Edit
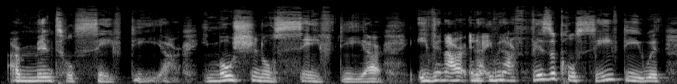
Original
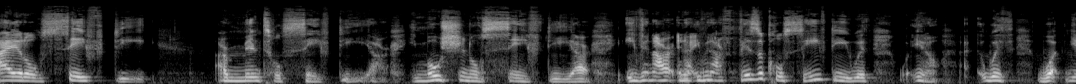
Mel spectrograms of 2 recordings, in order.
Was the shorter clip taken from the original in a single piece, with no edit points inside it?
yes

